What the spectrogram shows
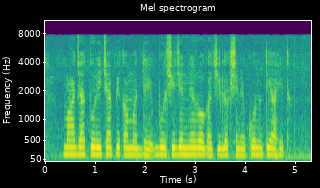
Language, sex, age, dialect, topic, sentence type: Marathi, male, 18-24, Standard Marathi, agriculture, question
